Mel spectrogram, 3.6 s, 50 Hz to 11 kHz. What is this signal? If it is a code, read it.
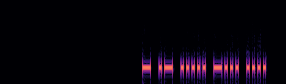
Morse code, heard as a keyed tone, about 36 wpm, 700 Hz. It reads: TA5BH
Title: DXCC-100 Call Signs - 5 Characters - Repeated 2x - 35wpm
